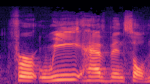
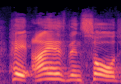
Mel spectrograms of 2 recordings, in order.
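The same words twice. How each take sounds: First: Said in the usual way. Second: Hey, I have been sold, said louder and higher, stressing hey; a pushy selfish version; self-centred demand. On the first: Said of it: "Not, Hey, I have been sold". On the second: Shown as a demonstration. Preacher shows the selfish way she did not speak.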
